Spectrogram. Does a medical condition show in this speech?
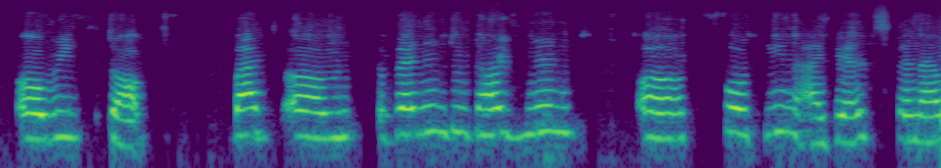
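Yes: cerebral palsy; childhood therapy 5 to 6 years, resumed in teens.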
